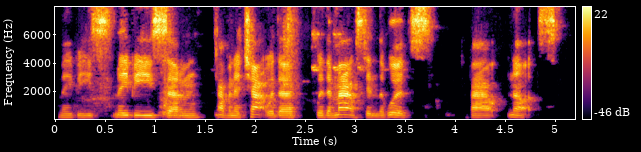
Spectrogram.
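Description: A woman in her forties hosts a live online session from her kitchen, talking through a laptop webcam. She chats casually, jokes and fills gaps with lots of ums. Her voice sits fairly low for a woman. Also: flat delivery, moderate pace, fairly bright tone. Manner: chatty, jokey, frequent fillers and laughs. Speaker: online festival host. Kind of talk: casual live-stream chat. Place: home kitchen. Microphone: laptop webcam video call.

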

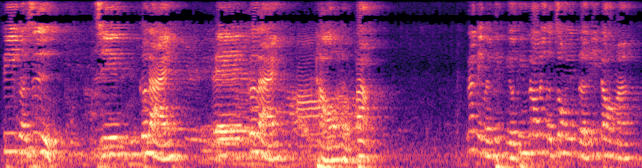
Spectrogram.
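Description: A woman's voice: fairly high pitch, moderate pace, long pauses, a crowd in the background. A woman teaching a singing class, coaching, counting in and singing short demonstrations. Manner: mixes talk with sung demonstrations, coaching and counting in. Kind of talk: singing lesson. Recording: echoey room, far from the mic, with background noise.

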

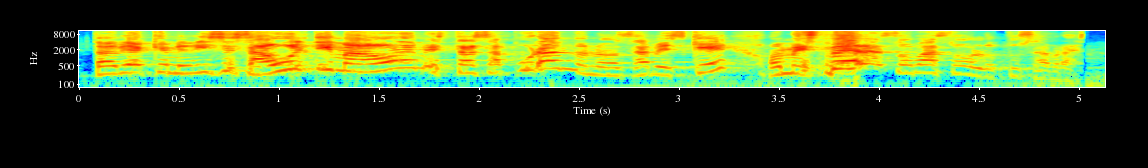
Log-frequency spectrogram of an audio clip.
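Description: A woman's voice: sits high, big pitch swings, fast, bright, forceful tone, a little hiss or hum. A woman with a Mexican Spanish accent acting out exaggerated comedy sketches, switching between mother and child roles.

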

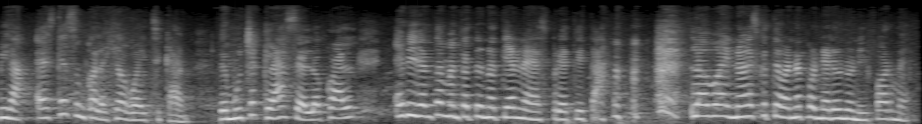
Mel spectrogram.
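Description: A woman's voice: sits high, normal speed, slight background noise, close to an everyday voice. A woman playing a snobbish, classist rich schoolgirl in a telenovela parody, with a whiny, posh Mexican accent and sneering delivery.

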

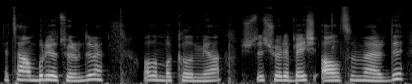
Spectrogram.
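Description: A man's voice: high voice, steady tone, quick pace, clear, resonant tone, no echo. A man hosting a comic game role-play, narrating to viewers in a playful, whiny way with frequent laughs. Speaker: gaming video host.

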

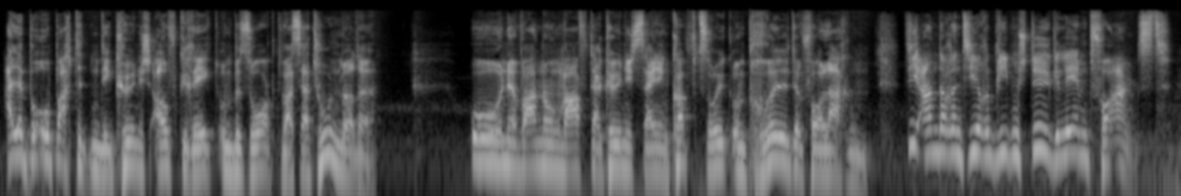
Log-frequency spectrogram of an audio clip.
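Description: A man's voice: fairly high pitch, moderate pace, gravelly. A man streaming a game, chatting with viewers and reading in-game lore aloud. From Germany. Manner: chatty, lively, addresses viewers. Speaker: let's play streamer.

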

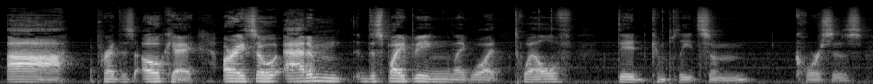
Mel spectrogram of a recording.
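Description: In this casual let's play, a young man reads a point-and-click game's text out loud and cracks jokes in excitable asides. His medium-pitched voice moves at a slow pace.

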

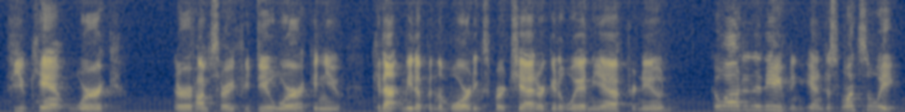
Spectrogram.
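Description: A man's voice: high voice, fairly bright tone. A man in his forties, a pastor giving an earnest, conversational sermon from a pulpit in a church hall. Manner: earnest, conversational preaching with asides. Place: church hall with altar table. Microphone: stand microphone at pulpit.

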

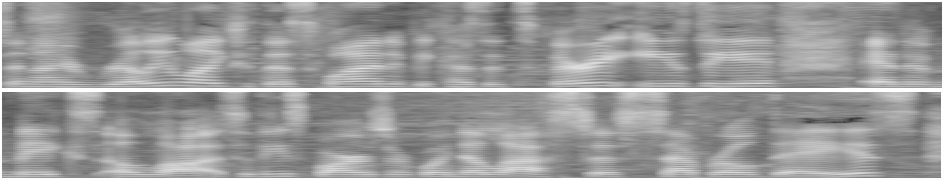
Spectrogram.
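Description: Chatty young woman narrating a cooking vlog. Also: mid-range voice. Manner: chatty, upbeat, explains each step. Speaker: home vlogger.

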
